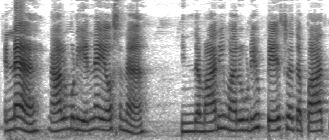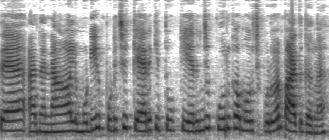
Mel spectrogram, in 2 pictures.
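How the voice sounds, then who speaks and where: A woman's voice: medium pitch, fairly quick, a little hiss or hum, lightly acted. A woman voicing a bossy, cheeky young village woman who talks brash and teasing in a cartoon comedy. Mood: threatening.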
